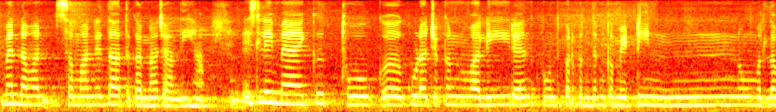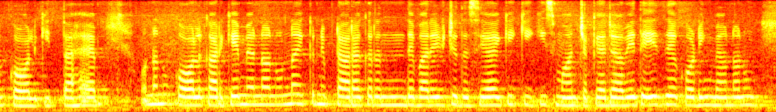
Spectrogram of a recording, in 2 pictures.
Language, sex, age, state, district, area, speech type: Punjabi, female, 30-45, Punjab, Ludhiana, urban, spontaneous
